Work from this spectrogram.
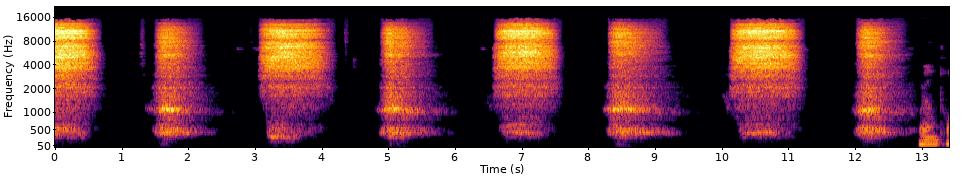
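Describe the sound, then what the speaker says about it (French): Deep, slow breathing while holding a posture: air drawn in through the nose and let out through the mouth, about eight long, evenly spaced breaths, close and alone with silence between them. "Inspire par le nez, dans cette posture, expire par la bouche."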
